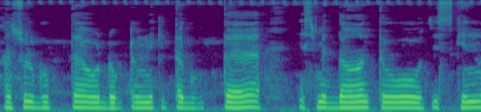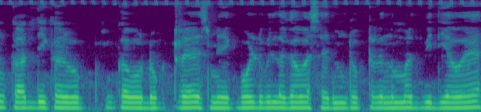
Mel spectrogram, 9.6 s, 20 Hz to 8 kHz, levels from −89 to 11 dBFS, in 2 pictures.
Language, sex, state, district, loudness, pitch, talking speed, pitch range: Hindi, male, Rajasthan, Bikaner, -16 LUFS, 145 Hz, 210 wpm, 140-150 Hz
